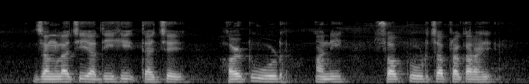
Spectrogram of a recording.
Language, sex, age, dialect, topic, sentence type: Marathi, male, 25-30, Varhadi, agriculture, statement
